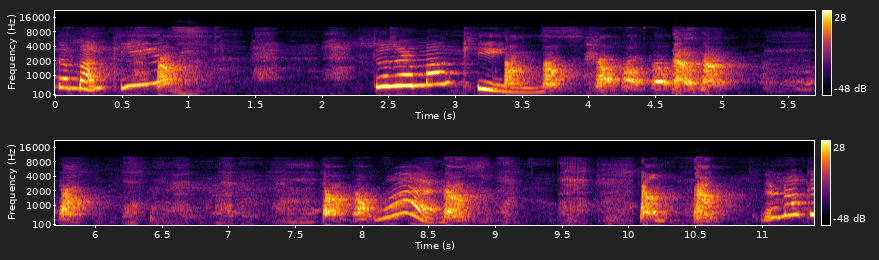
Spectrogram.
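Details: A pair of pugs, Rolex among them, yapping at stuffed monkeys indoors: a dense run of high, sliding yelps and barks, some wavering and dropping in pitch, overlapping almost constantly with a woman talking to them.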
